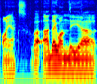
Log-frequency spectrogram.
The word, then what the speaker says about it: Ajax: Champions League as well Ajax or Ajax I say Ajax because my accent I guess I don't know um I do think it's pronounced ax but they won the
